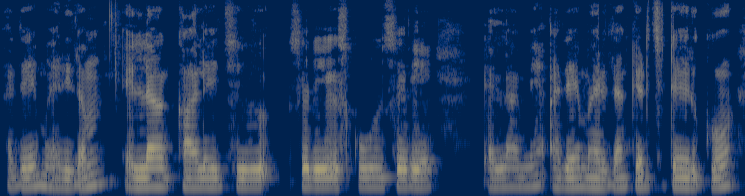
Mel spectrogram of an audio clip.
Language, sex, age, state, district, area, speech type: Tamil, male, 18-30, Tamil Nadu, Namakkal, rural, spontaneous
